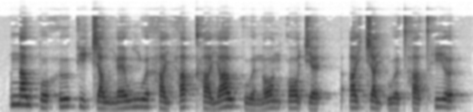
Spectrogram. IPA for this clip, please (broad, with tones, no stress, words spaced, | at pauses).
na˥˨wpo˩˧ hɯː˧˥ki˧˩t͡ɕa˧˩w ŋɛː˧˥wŋu˧˥ə̯ha˧˩j ha˥˨p̚kʰa˧˩jaː˥˨w ku˩ə̯nɔː˥˨n kɔː˥˨t͡ɕɛː˧t̚ | ʔa˧jt͡ɕa˧˩jʔu˩˧ə̯t̪ʰa˩˧ t̪ʰi˥˨ə̯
